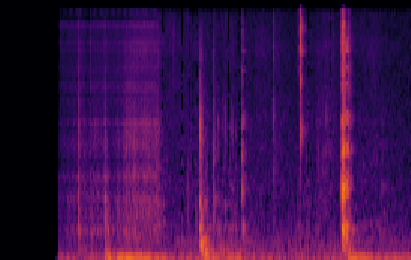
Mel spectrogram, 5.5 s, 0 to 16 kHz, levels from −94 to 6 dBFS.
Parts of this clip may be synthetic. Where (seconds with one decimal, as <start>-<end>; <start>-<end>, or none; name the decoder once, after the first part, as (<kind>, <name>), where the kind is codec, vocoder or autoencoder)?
0.0-2.1 (autoencoder, DAC-VAE)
